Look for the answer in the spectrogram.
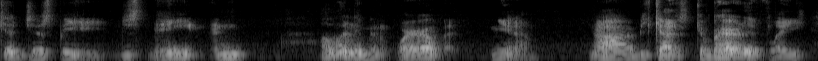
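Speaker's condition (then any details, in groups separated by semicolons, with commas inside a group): Friedreich's ataxia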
